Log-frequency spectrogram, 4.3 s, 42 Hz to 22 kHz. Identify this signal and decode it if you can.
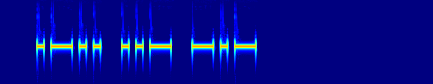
Morse code, heard as a keyed tone, about 17 wpm, 700 Hz. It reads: LUK
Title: USA Call Sign Postfixes - 3 Letters 17wpm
